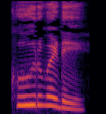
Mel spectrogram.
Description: ♪ kūrvaḍe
